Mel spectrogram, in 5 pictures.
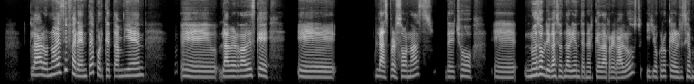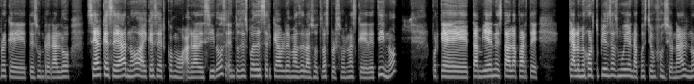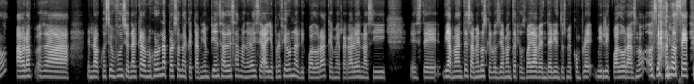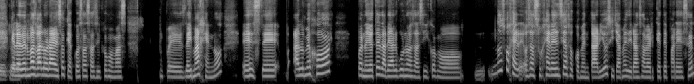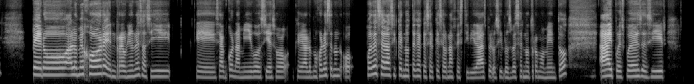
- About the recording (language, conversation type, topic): Spanish, advice, ¿Cómo puedo manejar la presión social de comprar regalos costosos en eventos?
- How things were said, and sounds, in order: chuckle; other background noise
